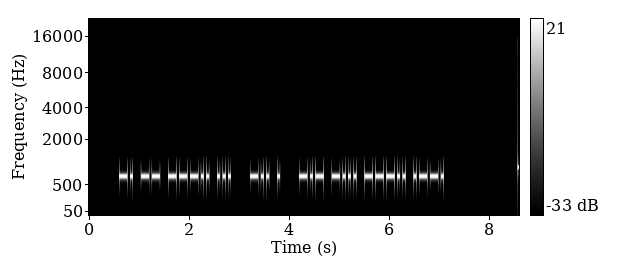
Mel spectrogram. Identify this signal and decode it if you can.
Morse code, heard as a keyed tone, about 21 wpm, 700 Hz. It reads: NM8S DE KB8P
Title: USA Callsign DE Callsign - 4 Characters - 22wpm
